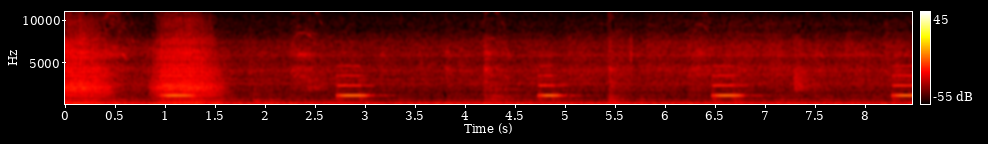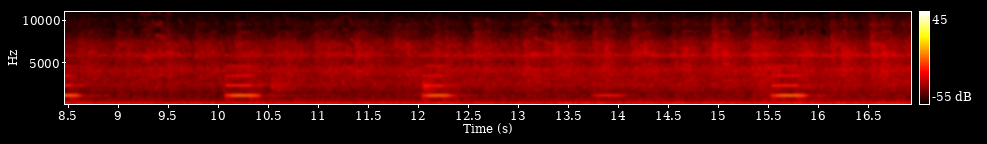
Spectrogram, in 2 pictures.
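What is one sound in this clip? An elevator chimes with a short beep at each floor it passes.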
